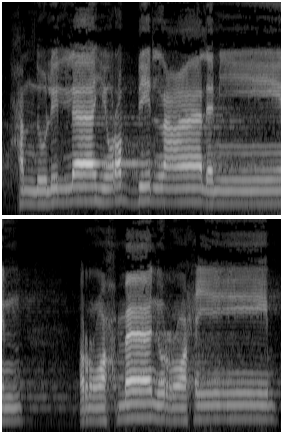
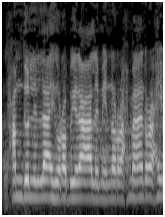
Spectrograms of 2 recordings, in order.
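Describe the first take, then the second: First: It is recited at a moderate, measured pace. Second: It is recited quickly with little lengthening. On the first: It is the best way to read the text. "tidak cepat dan tidak juga terlalu lambat" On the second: It covers much text in a short time. "Tapi cepat"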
